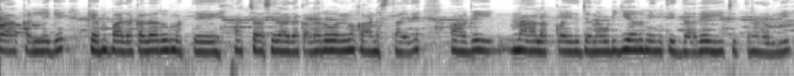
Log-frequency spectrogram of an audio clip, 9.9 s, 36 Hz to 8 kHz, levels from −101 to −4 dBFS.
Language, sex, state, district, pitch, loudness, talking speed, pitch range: Kannada, female, Karnataka, Dharwad, 215 Hz, -28 LUFS, 50 wpm, 210-225 Hz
